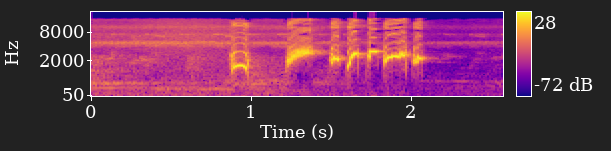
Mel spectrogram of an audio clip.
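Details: Captive decoy Red-whiskered bulbul singing in the morning. A short chip comes first, then a lively phrase of about six slurred, whistled notes, each rising and dipping.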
